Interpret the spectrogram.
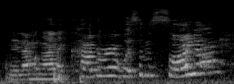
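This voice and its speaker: A woman's voice: very high-pitched, sing-song, normal speed, pushed and bright, slight background noise. A woman chatting casually as she explains each step of her gardening work. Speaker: gardening vlogger. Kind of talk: casual how-to chat while working. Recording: slightly distant mic.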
